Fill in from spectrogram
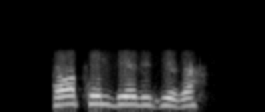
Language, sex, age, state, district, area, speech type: Hindi, female, 45-60, Bihar, Madhepura, rural, conversation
